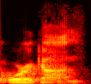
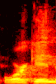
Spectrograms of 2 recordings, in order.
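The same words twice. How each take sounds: First: "Oregon" as OR-uh-GONE, last vowel sounded out; Oregon ending in -gone. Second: "Oregon" said as OR-gun, last vowel swallowed; Oregon ending in -gun. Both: Shown as a demonstration. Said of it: "is it Oregon or Oregon".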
